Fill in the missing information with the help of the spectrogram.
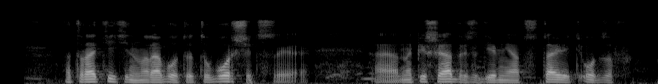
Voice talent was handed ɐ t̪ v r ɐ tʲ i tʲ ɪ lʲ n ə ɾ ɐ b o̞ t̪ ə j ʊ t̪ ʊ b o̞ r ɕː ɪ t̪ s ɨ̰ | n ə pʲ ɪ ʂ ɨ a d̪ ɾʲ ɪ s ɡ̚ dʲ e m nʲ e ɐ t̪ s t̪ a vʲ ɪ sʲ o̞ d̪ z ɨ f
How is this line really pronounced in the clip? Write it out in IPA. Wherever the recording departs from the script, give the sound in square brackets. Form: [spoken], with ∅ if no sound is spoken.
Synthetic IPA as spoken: ɐ t̪ v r ɐ tʲ i tʲ ɪ lʲ n ə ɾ ɐ b o̞ t̪ ə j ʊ t̪ ʊ b o̞ r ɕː ɪ t̪ s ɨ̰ | n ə pʲ ɪ ʂ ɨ a d̪ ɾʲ ɪ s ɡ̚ dʲ e m nʲ e ɐ t̪ s t̪ a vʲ ɪ [tʲ] o̞ d̪ z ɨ f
